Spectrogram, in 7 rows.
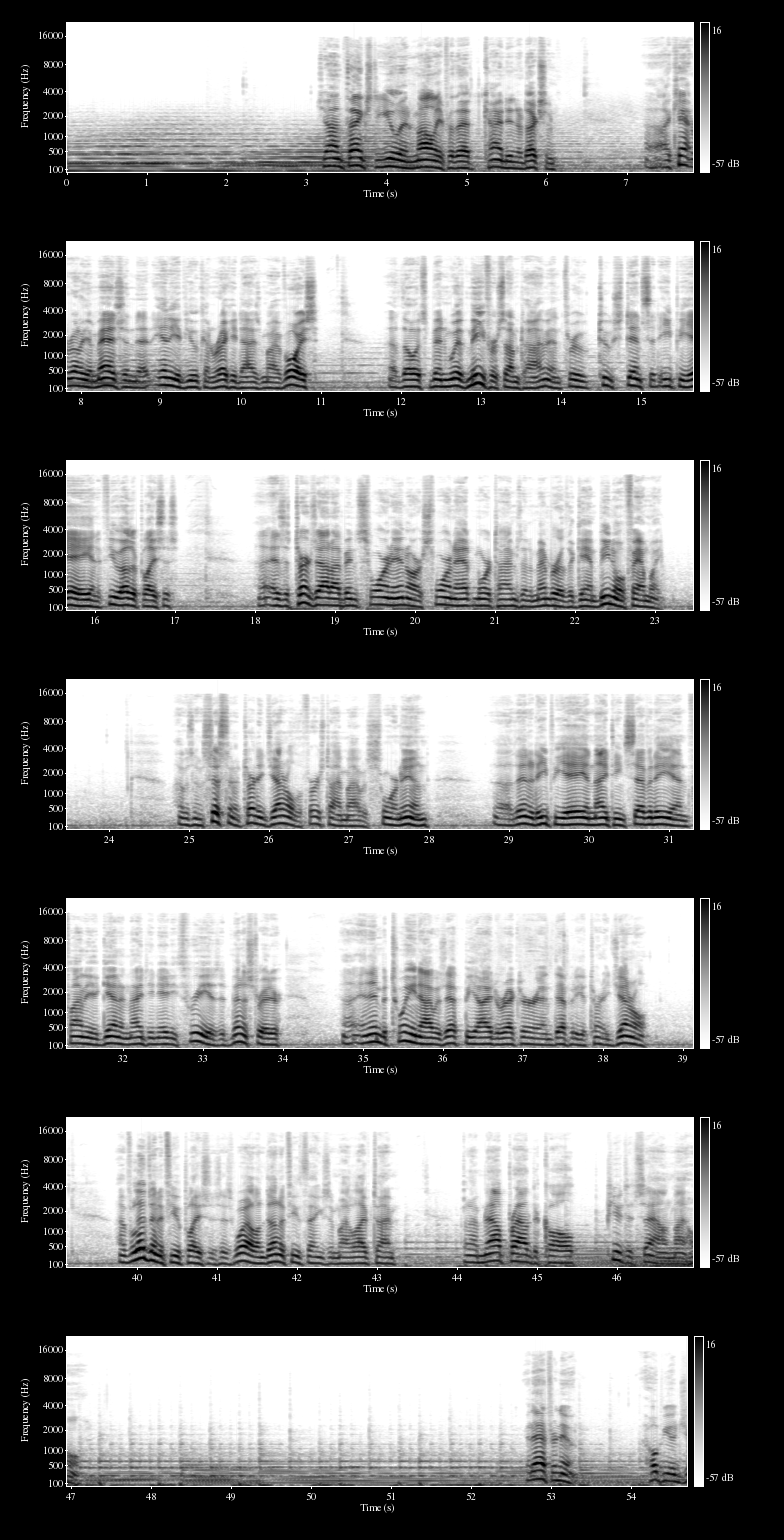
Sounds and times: Speech: 3.2 - 6.1, 7.2 - 11.0, 11.8 - 17.0, 18.0 - 23.2, 24.8 - 28.0, 28.8 - 34.0, 34.7 - 38.6, 39.8 - 43.3, 44.1 - 47.2, 52.7 - 53.4, 54.2 - 54.7.

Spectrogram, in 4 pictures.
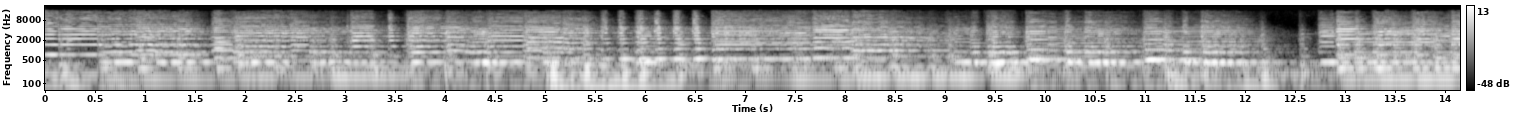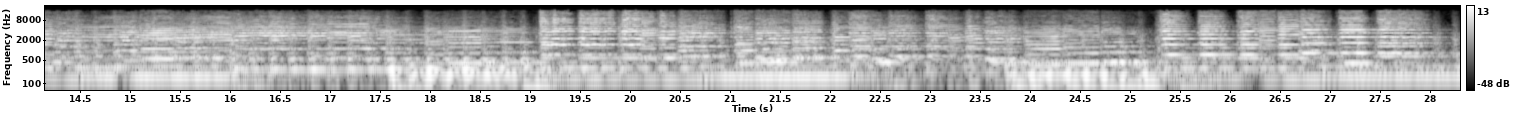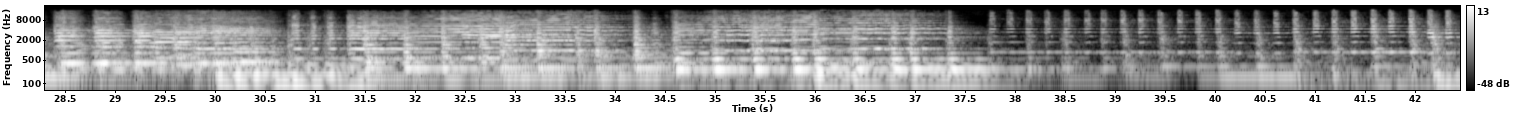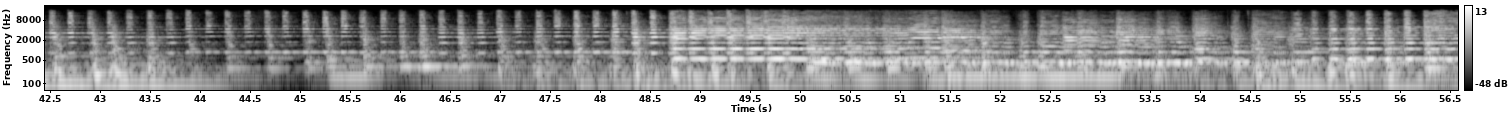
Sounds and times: Cello: 0.0 - 56.5.

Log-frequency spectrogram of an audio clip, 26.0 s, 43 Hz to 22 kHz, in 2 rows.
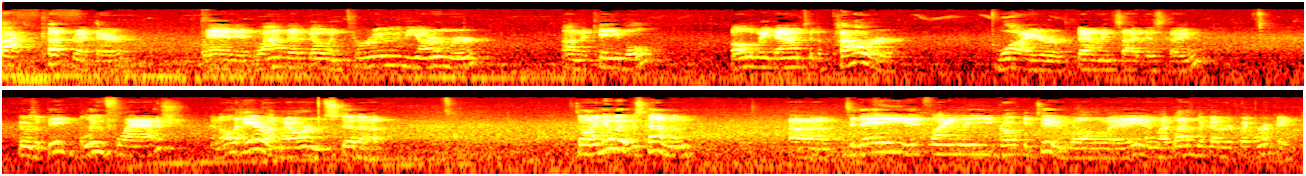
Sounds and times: Speech: 0.0 - 1.3, 2.0 - 4.9, 5.6 - 6.6, 7.3 - 9.0, 9.9 - 12.1, 13.2 - 16.9, 18.8 - 20.0, 20.9 - 26.0.

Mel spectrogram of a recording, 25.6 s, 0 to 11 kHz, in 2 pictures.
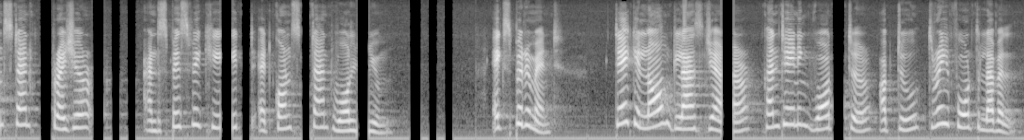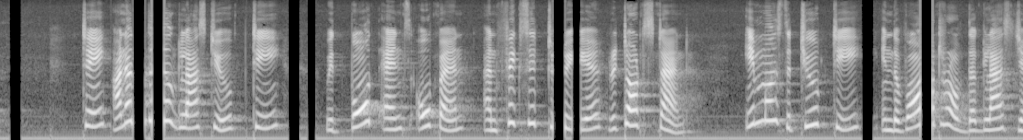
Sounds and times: Speech: 0.0 - 1.2, 1.8 - 4.9, 6.2 - 7.1, 7.7 - 12.8, 13.8 - 21.5, 22.1 - 25.5.

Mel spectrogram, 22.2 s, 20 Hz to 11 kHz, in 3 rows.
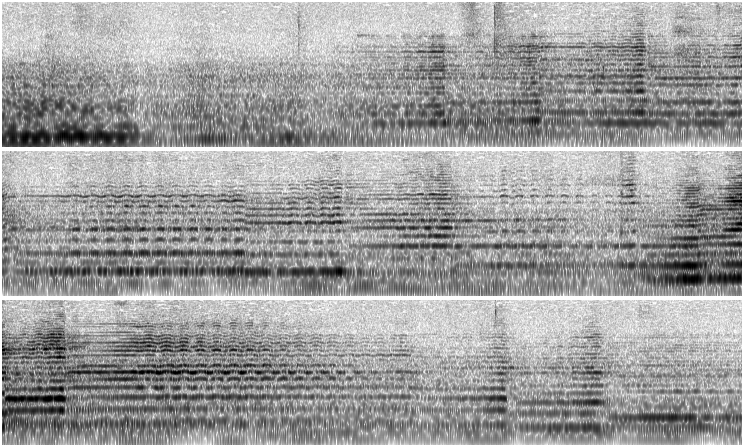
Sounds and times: Violin, fiddle: 0.0 - 22.2.

